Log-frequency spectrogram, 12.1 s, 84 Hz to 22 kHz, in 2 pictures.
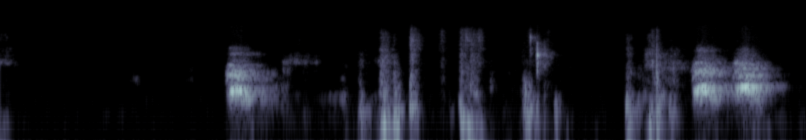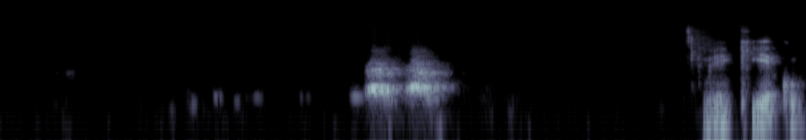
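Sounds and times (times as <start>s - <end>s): dog barking: 1.7s - 2.1s, 5.2s - 6.0s, 8.8s - 9.6s.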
